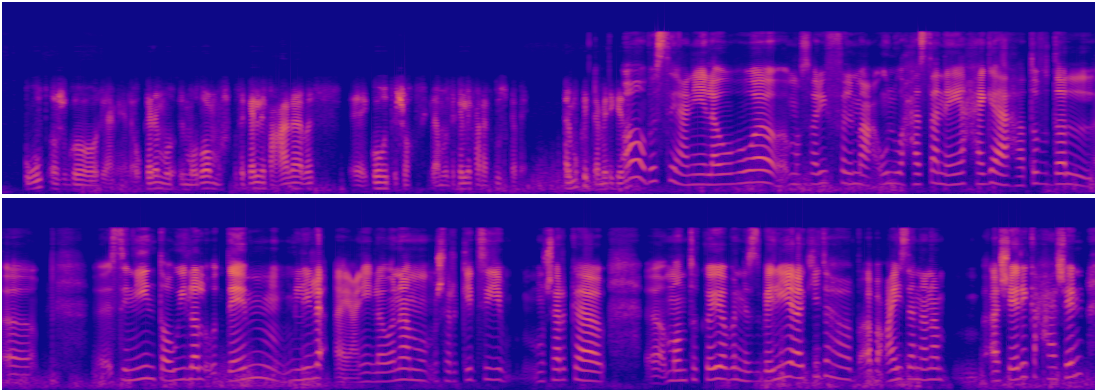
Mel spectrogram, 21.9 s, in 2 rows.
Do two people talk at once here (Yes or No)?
No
